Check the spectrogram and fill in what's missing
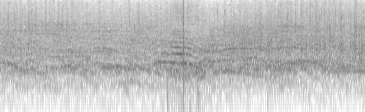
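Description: Large stadium crowd at a college softball match between Texas A&M and Texas in Austin, a steady wash of applause and cheering at a constant, fairly loud level, with a brief louder swell midway and voices mixed into the noise.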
